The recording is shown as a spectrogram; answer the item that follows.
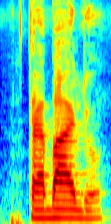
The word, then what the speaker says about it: trabalho: When you naturally pronounce the sound of the letter E, it doesn't appear much in the word, and this way the sound of LH begins to appear in the word.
